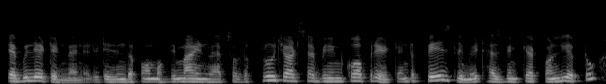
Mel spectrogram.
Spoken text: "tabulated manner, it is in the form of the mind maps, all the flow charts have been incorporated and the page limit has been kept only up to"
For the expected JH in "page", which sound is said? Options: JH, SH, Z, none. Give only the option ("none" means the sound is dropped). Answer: Z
